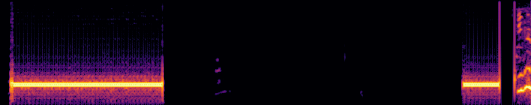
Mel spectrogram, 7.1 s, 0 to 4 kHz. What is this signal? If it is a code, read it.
Ringback tone (North America), 440 + 480 Hz, with speech.
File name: rg-1600-unknown- - - .8770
